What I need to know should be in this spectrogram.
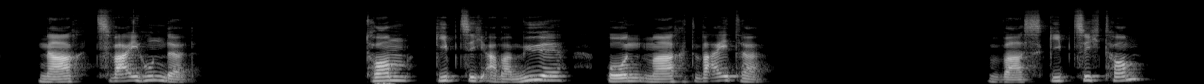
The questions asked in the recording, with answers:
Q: Was gibt sich Tom?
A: Mühe.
